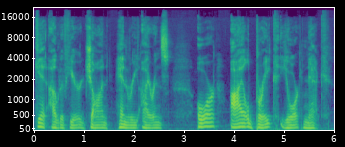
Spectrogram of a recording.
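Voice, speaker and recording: A tough, wary woman bodyguard in hiding, played by a man for a comic dub. The delivery is slow, curt and threatening. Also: deep voice, voice pushed down. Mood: menacing. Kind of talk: comic book dub acting.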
